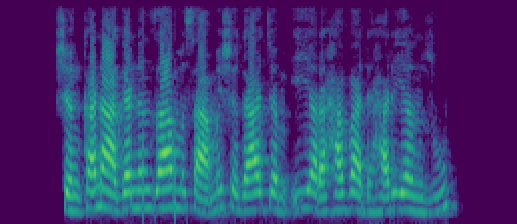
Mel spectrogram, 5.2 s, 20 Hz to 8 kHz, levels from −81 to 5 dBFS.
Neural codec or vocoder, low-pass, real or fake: none; 7.2 kHz; real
